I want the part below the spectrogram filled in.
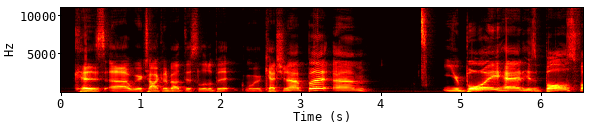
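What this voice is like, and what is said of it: Usual voice. Nothing is said of it.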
